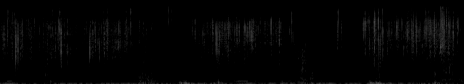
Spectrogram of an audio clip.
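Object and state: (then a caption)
Crunchy foam-bead slime (floam) being squeezed. A soft handful of orange crunchy foam-bead slime (floam), held close to the microphone, is stretched, squeezed and kneaded between fingertips with long painted nails. It gives off a continuous, quiet stream of bright, dense crackles and crunchy pops. The crackling swells slightly louder toward the end.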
